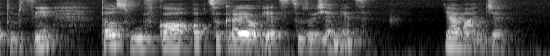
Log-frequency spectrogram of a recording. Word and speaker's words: yabancı: yabancı (czyt. jabandży) Jak usłyszycie to słówko w waszym otoczeniu to możecie być pewni, że towarzystwo rozmawia o was.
